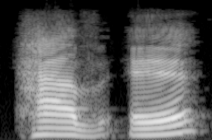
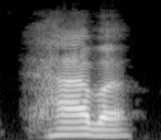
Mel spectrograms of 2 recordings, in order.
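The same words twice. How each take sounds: First: 'have a' as two separate words, full vowel on 'a'; unlinked 'have a'; careful spelled-out form. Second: 'have a' run together like 'hava'; 'have a' as one word; natural linked pronunciation. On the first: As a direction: say 'have, a' word by word. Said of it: "how we spell it". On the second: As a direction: link 'have' into a short, weak 'a'. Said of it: "how we say it". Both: Shown as a demonstration.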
